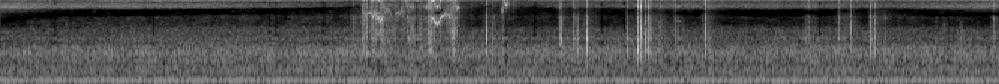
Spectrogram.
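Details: Endoscopic suction near the eardrum in a male's narrow, infected, smelly, tender right ear canal occluded by dead skin and debris: steady suction hum with scattered crackling and scraping as debris is drawn up.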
